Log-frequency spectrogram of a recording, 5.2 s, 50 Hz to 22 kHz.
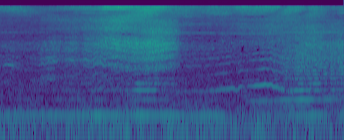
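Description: Goosky S2 electric RC helicopter flying at a distance: a steady hum from its motors and rotor blades, its pitch wavering as it manoeuvres, with a brief rise of hissing noise about two seconds in.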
